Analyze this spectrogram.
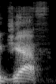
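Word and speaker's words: Geoff: with a g jeff it is g-e-o-f-f that is how i say jeff j-e-f-f g-e-o-f-f okay i'm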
